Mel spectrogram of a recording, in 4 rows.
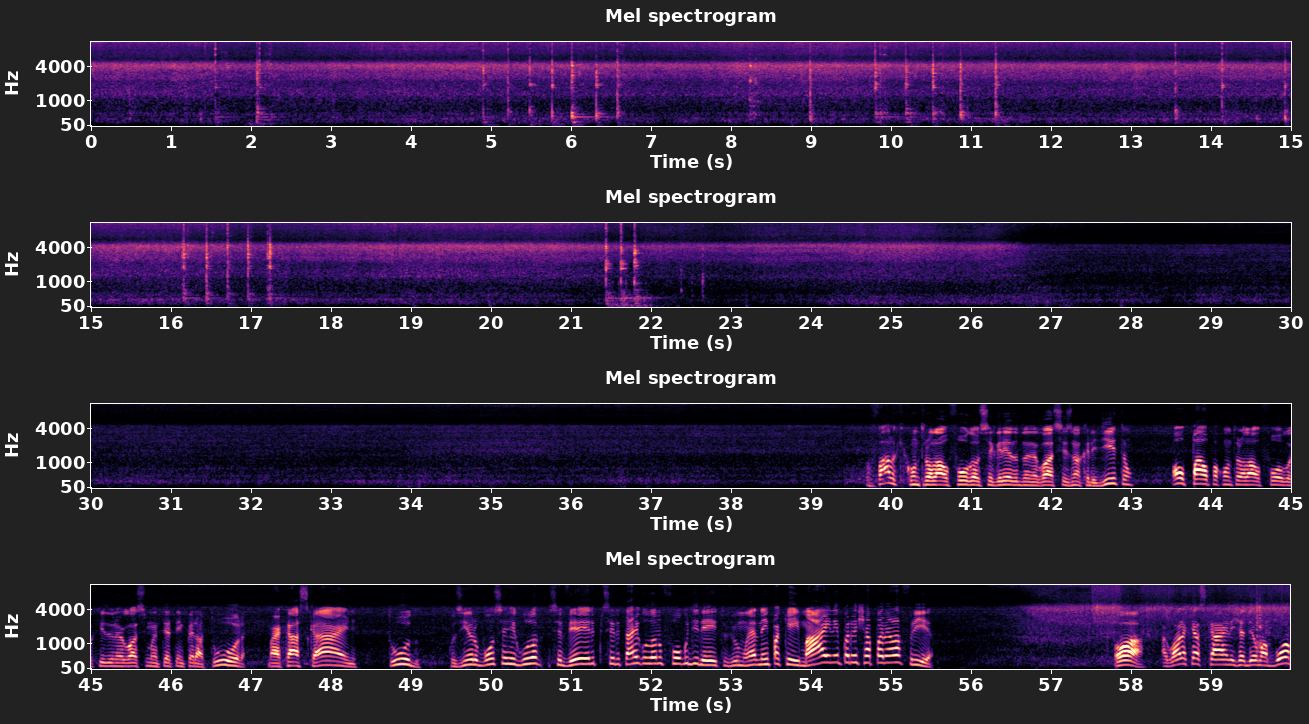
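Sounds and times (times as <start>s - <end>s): meat sizzling in oil: 0.0s - 27.0s, 41.2s - 43.9s, 55.6s - 59.9s
spatula scraping metal pan: 1.3s - 2.6s, 4.9s - 6.9s, 8.2s - 11.7s, 13.0s - 17.6s, 21.4s - 22.5s.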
